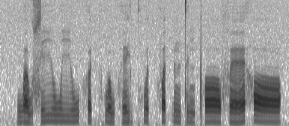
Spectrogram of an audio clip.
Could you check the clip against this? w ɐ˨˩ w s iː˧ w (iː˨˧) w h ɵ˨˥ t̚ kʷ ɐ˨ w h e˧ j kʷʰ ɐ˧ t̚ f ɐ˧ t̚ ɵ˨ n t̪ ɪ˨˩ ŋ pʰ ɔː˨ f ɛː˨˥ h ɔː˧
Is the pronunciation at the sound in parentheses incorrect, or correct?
correct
